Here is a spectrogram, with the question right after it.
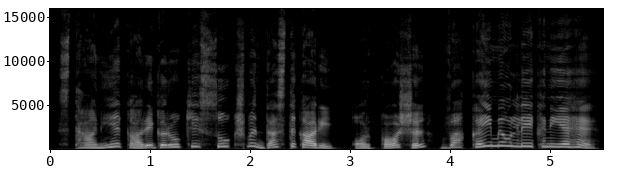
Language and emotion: Hindi, surprised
